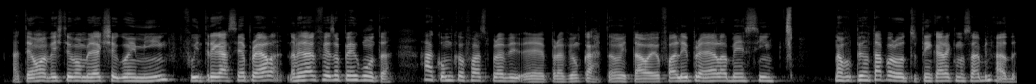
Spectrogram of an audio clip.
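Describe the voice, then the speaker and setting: A man's high voice with a slight Florianópolis accent, very fast pace and fairly even intonation. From Florianópolis, Santa Catarina, Brazil. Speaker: professional esports player. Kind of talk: casual chat. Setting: studio.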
